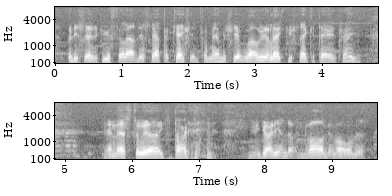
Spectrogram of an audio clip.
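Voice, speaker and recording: Someone speaks at a fairly quick pace in a South Carolina accent with ordinary pitch variation. Music plays in the background. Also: man, medium pitch for a man. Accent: Southern American (South Carolina). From South Carolina, USA. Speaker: World War II veteran. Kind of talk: oral history interview answer.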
